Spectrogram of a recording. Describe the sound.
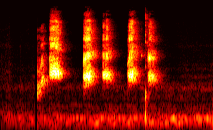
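Pet bird chirping: a few bright, high-pitched chirps in quick succession, fairly faint, over a low steady hum.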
